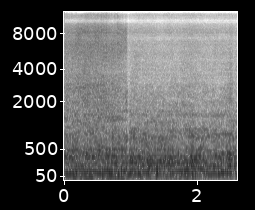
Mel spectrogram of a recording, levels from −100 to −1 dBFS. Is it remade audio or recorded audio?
remade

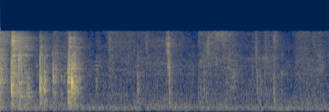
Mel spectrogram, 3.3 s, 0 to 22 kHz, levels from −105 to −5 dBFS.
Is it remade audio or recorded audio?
recorded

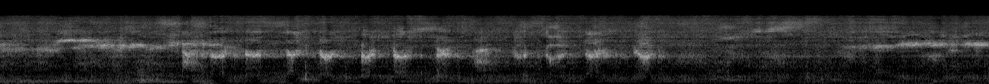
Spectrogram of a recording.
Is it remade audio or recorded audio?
remade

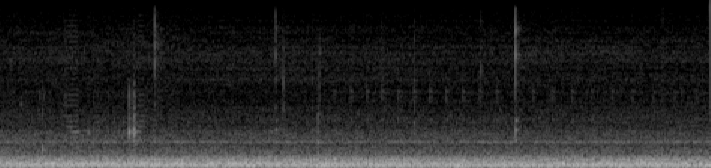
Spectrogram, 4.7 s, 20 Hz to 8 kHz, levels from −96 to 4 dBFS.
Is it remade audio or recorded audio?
recorded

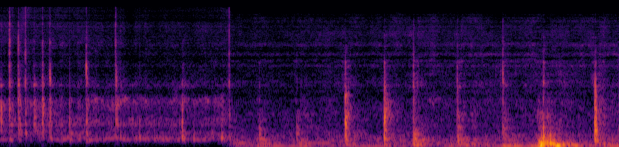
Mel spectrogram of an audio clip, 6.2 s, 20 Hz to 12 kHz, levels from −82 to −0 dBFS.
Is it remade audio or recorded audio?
remade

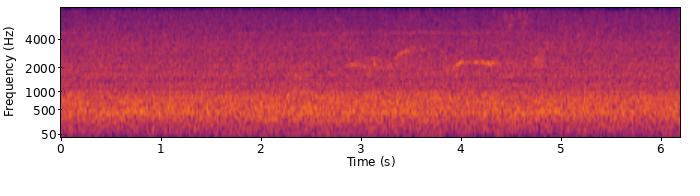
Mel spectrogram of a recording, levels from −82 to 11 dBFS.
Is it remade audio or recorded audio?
recorded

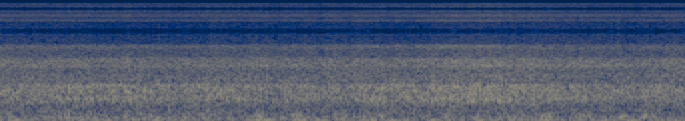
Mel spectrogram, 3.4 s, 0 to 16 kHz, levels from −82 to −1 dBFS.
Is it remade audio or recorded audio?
recorded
